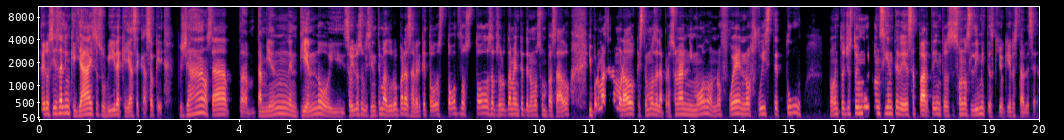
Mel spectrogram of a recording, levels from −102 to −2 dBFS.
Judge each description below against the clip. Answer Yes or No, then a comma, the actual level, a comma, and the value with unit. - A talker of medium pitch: Yes, medium, 150 Hz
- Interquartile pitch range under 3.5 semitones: No, average, 3.8 semitones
